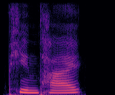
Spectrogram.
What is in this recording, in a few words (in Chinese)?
"品牌", Chinese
